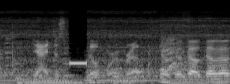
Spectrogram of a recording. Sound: beep

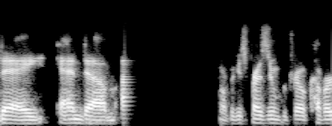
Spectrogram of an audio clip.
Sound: distorted audio

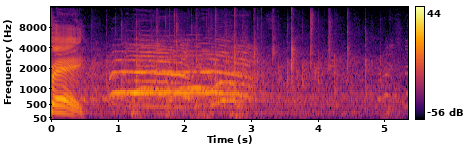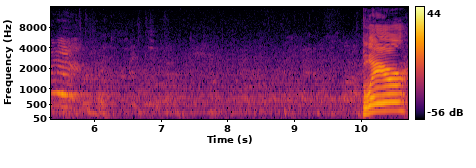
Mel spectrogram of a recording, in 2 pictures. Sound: applause

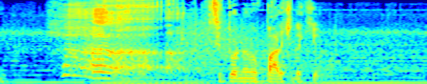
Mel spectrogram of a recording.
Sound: scream

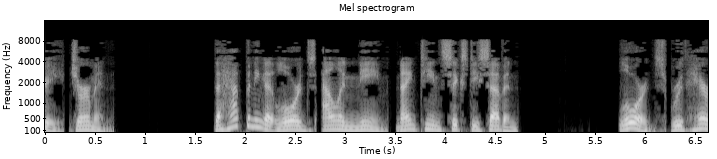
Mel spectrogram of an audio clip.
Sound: German

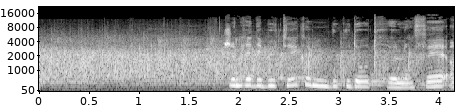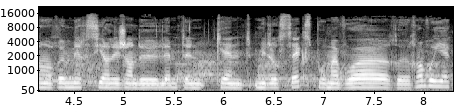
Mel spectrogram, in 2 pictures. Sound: applause

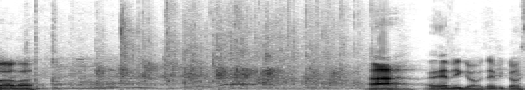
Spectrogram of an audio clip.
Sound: audience applauds

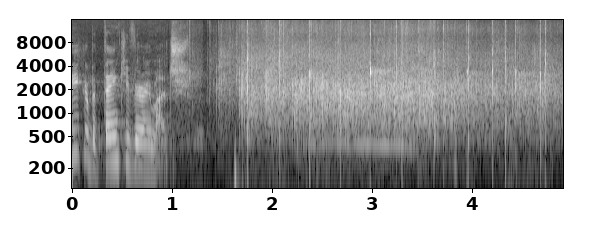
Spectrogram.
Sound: applause

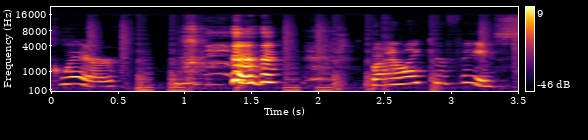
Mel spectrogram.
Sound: Blueheart laughs

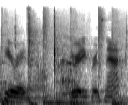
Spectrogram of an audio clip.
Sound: clapping

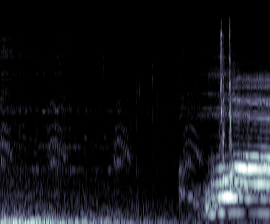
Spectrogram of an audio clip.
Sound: bird chirping

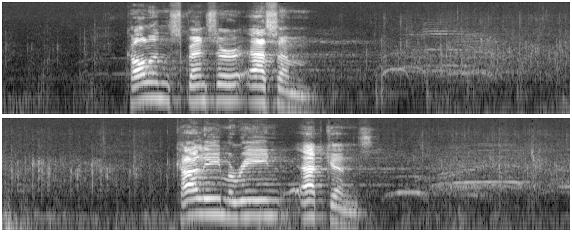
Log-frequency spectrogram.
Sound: applause

